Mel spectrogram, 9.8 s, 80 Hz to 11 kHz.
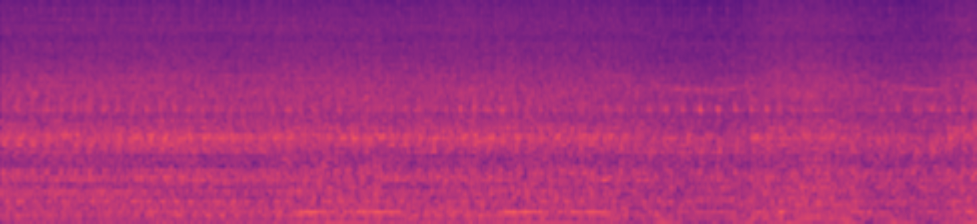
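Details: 2007 Lexus ES350, parked with hood raised, within 10 minutes of a cold start: loose, uneven ticking knock over cold idle at three to four per second; owner says it is piston slap that has worsened over 2.5 years.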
